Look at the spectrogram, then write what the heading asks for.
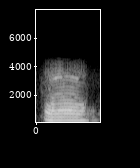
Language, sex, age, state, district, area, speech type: Assamese, female, 60+, Assam, Barpeta, rural, conversation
